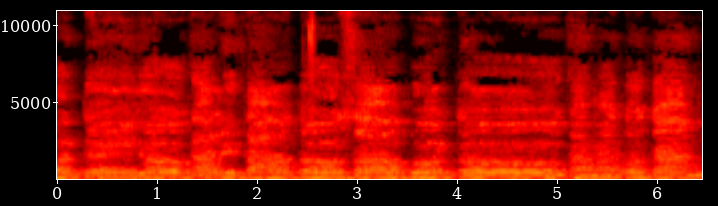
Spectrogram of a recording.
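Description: Khmer Buddhist chanting, voices reciting together on a steady low pitch with short pauses between phrases.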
